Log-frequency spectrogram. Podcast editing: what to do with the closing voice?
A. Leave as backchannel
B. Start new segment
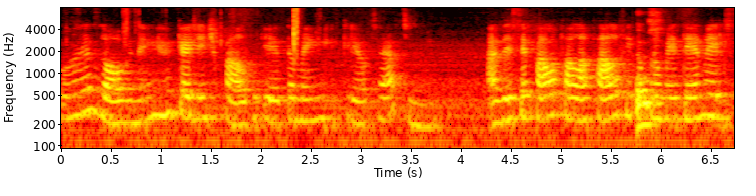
A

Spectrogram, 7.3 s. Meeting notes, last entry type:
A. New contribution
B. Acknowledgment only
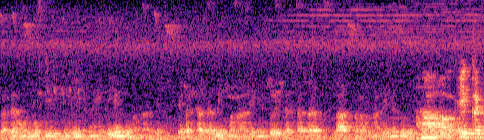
A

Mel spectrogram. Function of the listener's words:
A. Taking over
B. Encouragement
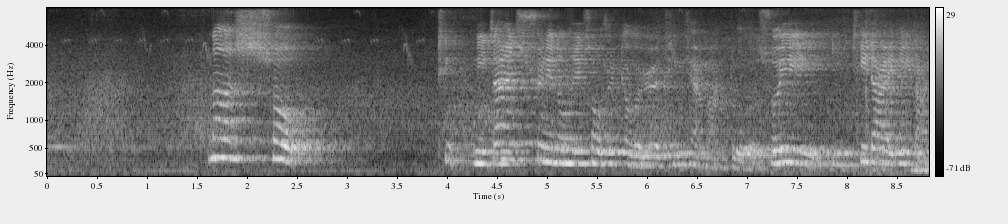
B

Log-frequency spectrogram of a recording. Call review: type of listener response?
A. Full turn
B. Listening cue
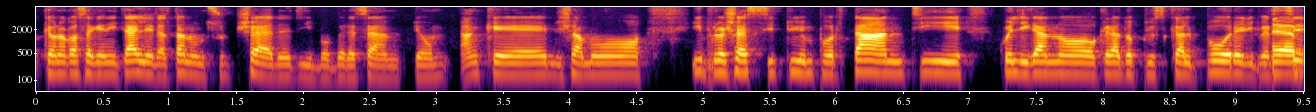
A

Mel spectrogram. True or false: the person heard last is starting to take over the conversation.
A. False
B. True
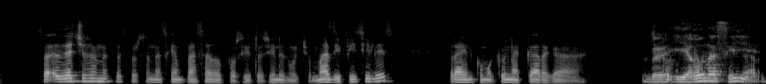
B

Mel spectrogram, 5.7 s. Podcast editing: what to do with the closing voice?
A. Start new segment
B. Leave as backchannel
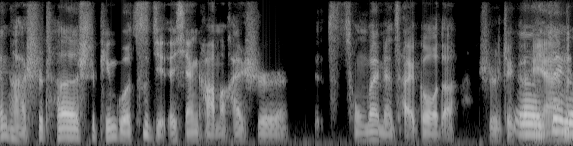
A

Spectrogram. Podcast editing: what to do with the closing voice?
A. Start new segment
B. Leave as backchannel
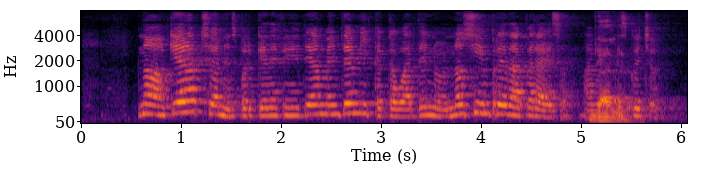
A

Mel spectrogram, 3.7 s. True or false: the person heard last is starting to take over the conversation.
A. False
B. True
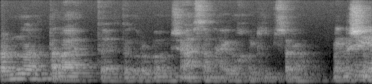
B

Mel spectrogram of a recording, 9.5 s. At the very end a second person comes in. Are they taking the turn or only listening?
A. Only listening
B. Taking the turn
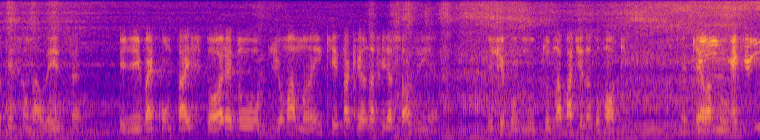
B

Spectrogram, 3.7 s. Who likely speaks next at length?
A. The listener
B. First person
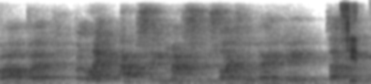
A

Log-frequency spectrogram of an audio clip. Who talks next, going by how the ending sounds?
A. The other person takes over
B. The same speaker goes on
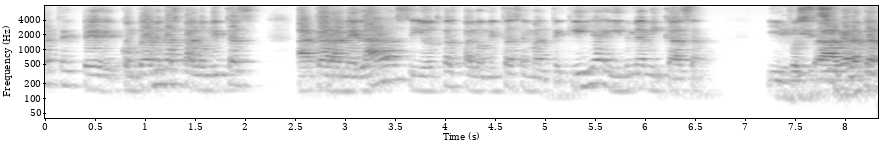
B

